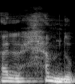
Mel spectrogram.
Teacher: وہ جو ہا ہوتا ہے وہ سینے کے پاس سے نکالا جاتا ہے۔ تو آپ نے اس کا خصوصی خیال رکھنا ہے کہ اس کو ہا کو اچھی طرح سے پڑھنا ہے۔ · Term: دو آنکھوں والا ہا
